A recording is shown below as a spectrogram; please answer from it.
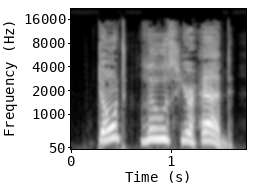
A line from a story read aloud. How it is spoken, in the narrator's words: screamed the pheasant, and at the same time his voice broke in a whistling gasp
